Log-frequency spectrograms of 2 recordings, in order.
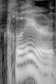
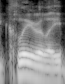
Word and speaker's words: Clear: Well, I definitely didn't think Ali Lar's character was Claire the whole time because they said Claire pretty clearly, but her name is Clear. Clear Rivers, which is pronounced pretty differently.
